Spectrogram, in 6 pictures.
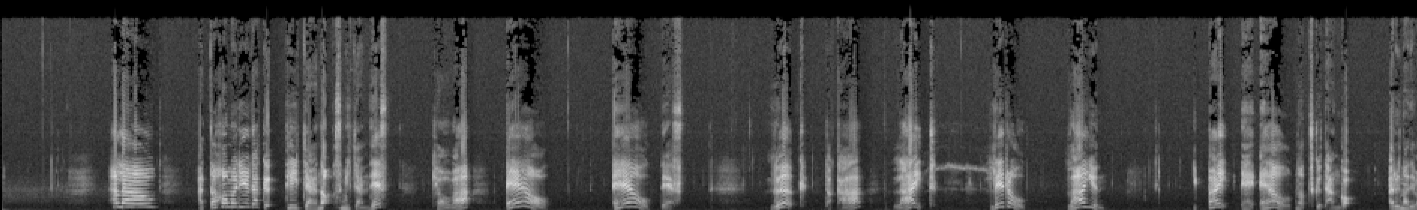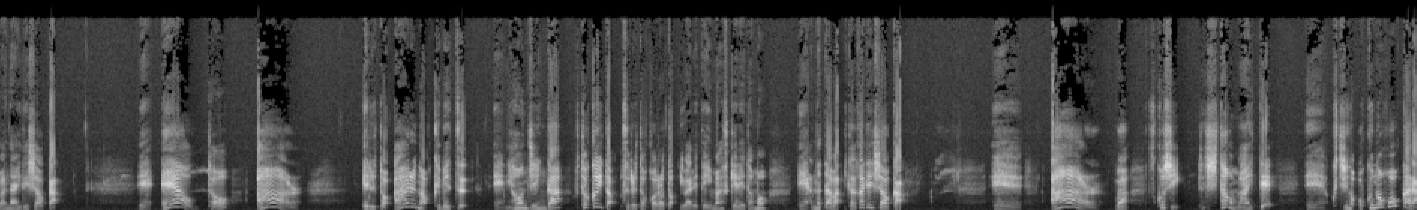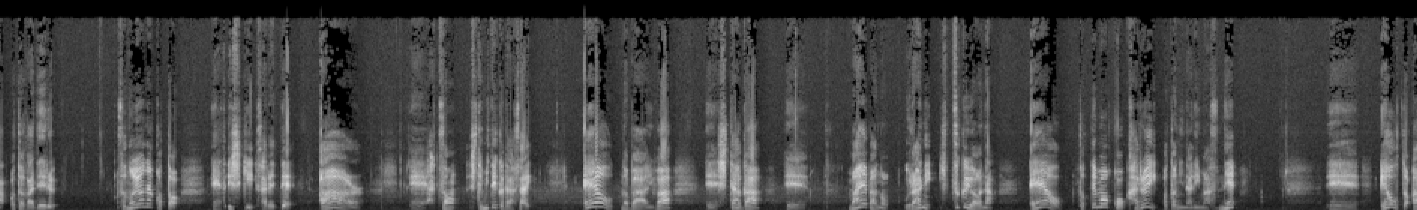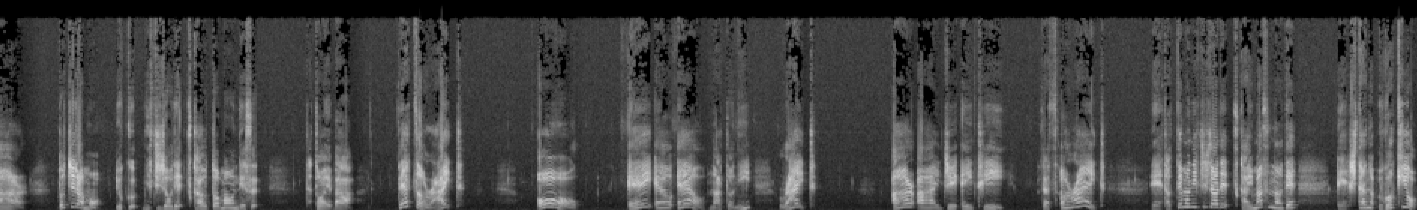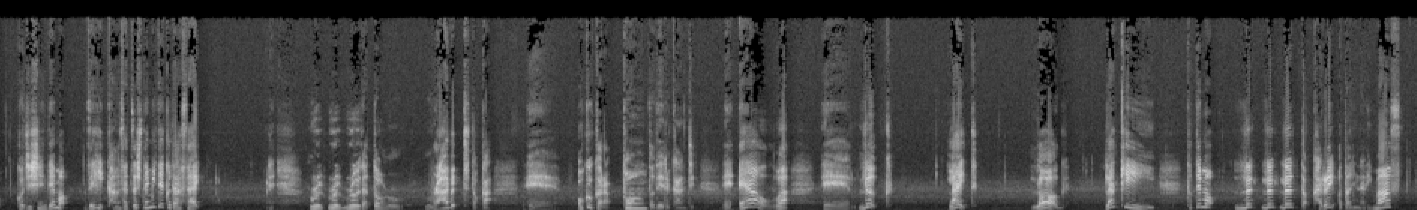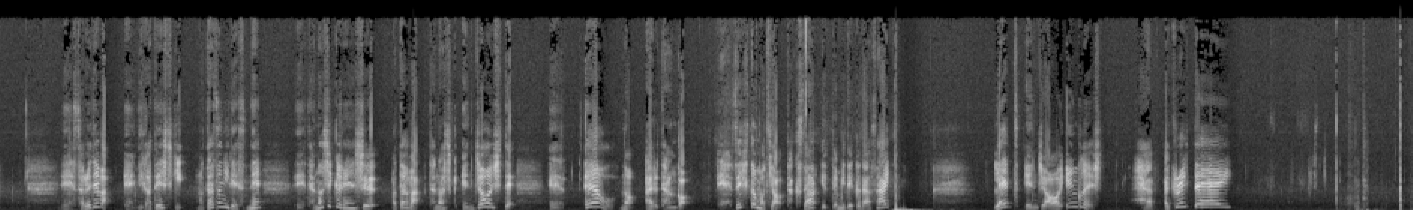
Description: Lは、舌を前歯の奥に当てて出す軽い音。
【親子でフォニックス】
